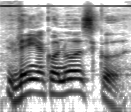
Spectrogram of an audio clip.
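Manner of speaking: ordinary delivery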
